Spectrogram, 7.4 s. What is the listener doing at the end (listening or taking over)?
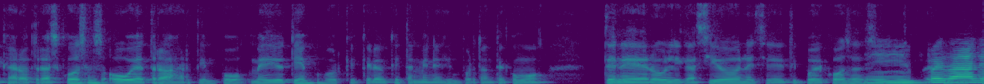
taking over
